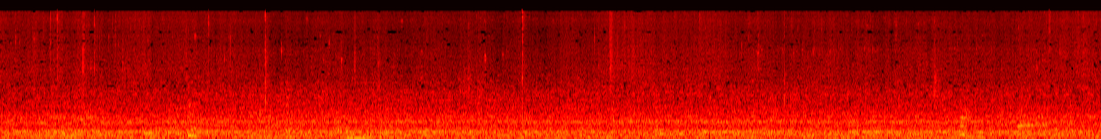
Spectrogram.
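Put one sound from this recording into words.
Oil sizzles and crackles as batter fries.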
